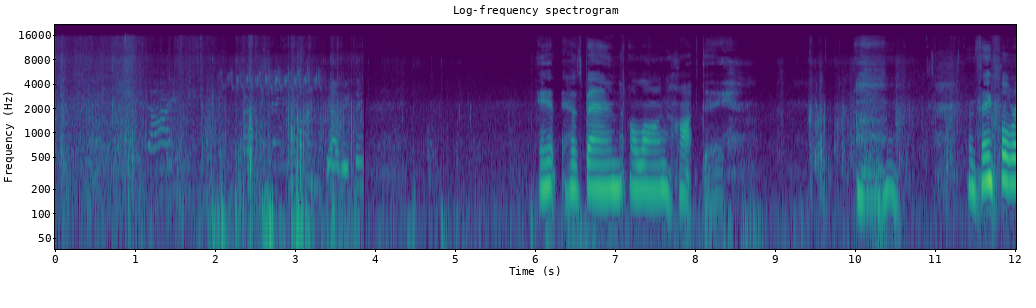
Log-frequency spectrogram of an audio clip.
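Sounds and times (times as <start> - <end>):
footsteps on dirt trail: 0.0 - 6.0, 9.0 - 12.0.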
